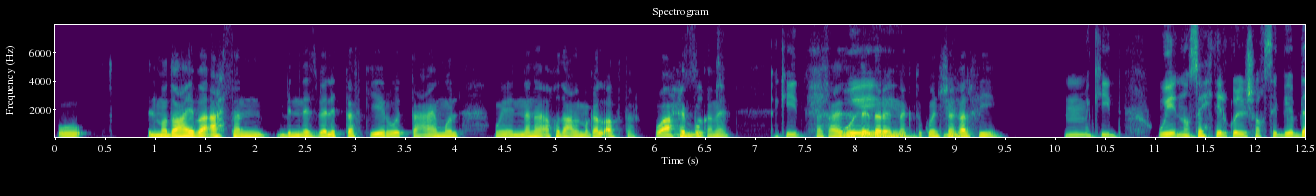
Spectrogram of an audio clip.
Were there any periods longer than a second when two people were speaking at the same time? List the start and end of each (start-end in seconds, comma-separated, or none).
none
